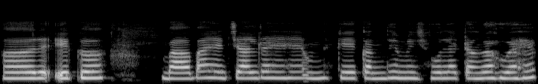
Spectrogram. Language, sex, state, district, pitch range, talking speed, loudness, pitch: Hindi, female, Chhattisgarh, Balrampur, 280-295 Hz, 155 wpm, -19 LUFS, 285 Hz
